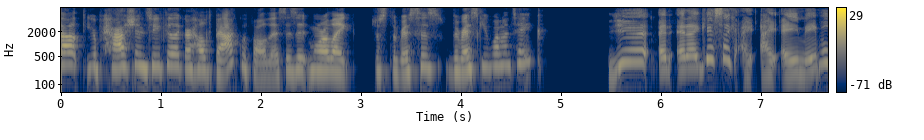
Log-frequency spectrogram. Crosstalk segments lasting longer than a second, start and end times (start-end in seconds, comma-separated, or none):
none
